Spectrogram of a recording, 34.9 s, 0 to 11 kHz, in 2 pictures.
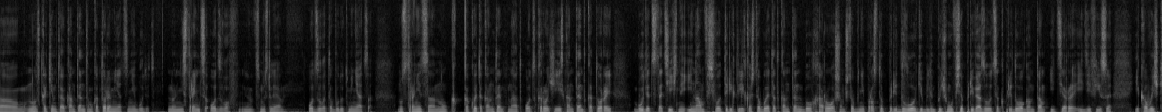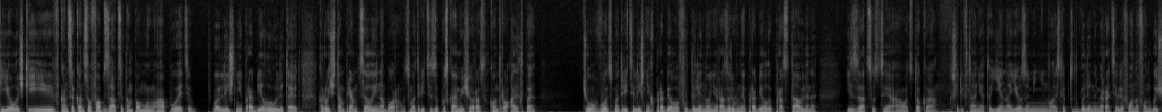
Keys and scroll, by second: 24.9 alt+super+3, 33.3 space.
